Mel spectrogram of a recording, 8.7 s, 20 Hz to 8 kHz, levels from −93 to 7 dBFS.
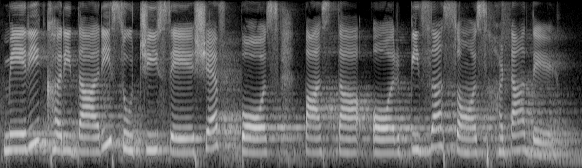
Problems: background sounds at intervals, echo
